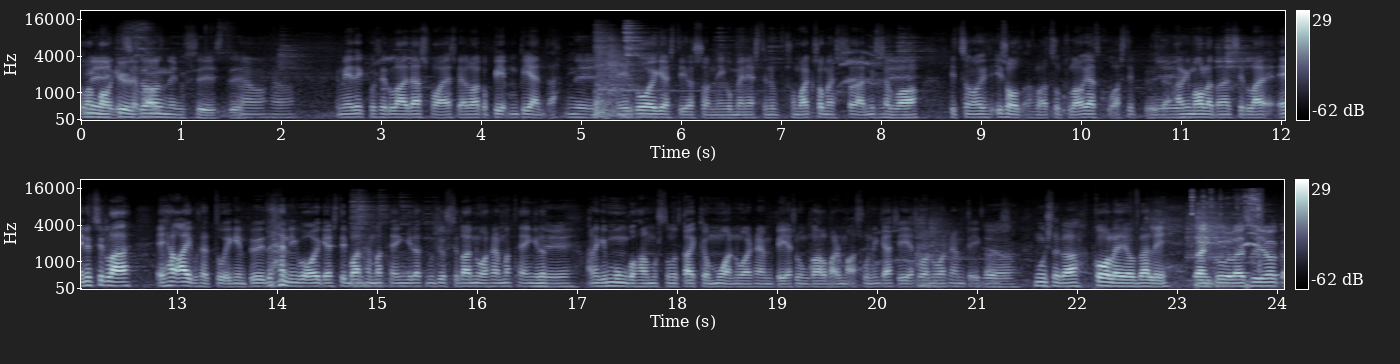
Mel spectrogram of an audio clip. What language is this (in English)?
Finnish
